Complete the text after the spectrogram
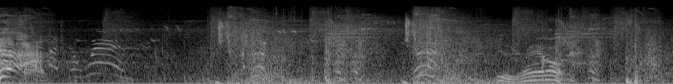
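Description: A large creature screeches.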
